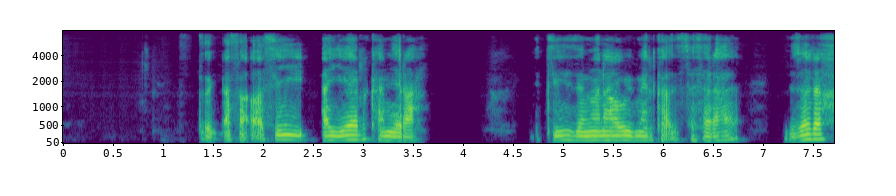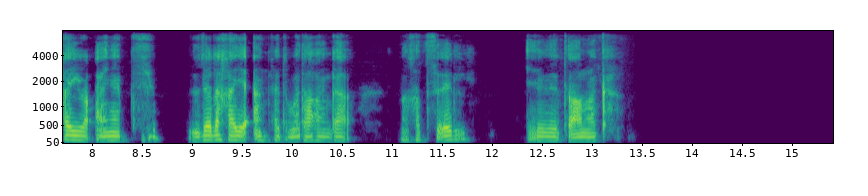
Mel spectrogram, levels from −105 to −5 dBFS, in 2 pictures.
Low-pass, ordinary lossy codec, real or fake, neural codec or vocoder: 7.2 kHz; Opus, 64 kbps; fake; codec, 16 kHz, 4 kbps, FreqCodec, larger model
